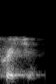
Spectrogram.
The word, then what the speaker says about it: Christian: do agree with um chrisan that and am I pronouncing your name correctly Christian it's it's it's it's uh um it's it's Christian it's as though I had religious affiliation got it perfect so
